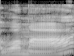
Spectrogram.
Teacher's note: वमा यहाँ पे 4 हकार लंबा करेंगे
